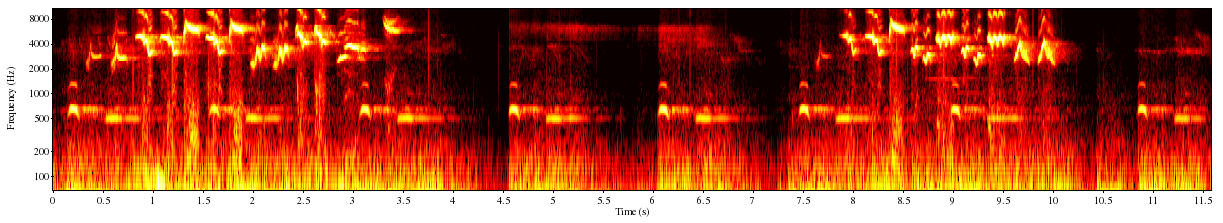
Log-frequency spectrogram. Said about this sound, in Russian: На заросших лесных сечах можно услышать протяжный свист дроздов белобровиков. После свистовой трели следует тихое, неразборчивое верещание.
